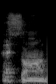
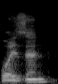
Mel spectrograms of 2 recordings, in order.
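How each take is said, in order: First: It does not sound like the word poison. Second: It sounds like the English word poison. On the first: The speaker calls it right. "the right pronunciation" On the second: The speaker calls it wrong. "Most students call it poison"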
